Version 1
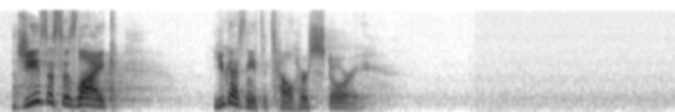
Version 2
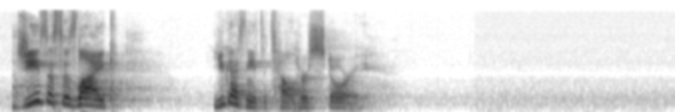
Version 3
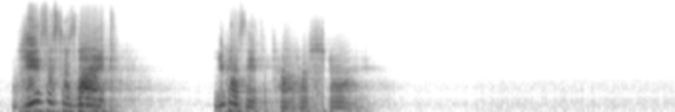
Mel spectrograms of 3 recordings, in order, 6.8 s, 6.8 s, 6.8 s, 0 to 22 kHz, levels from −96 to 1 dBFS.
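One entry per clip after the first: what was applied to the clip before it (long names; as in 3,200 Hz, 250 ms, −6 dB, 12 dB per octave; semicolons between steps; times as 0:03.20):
parametric band 1,600 Hz −14 dB 0.41 octaves; hum removal 128.7 Hz, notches 20; level −2.5 dB
lower of the sound and its delayed copy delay 1 ms; low-pass that shuts in the quiet parts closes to 1,200 Hz, open at −24.5 dBFS; level −6.5 dB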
